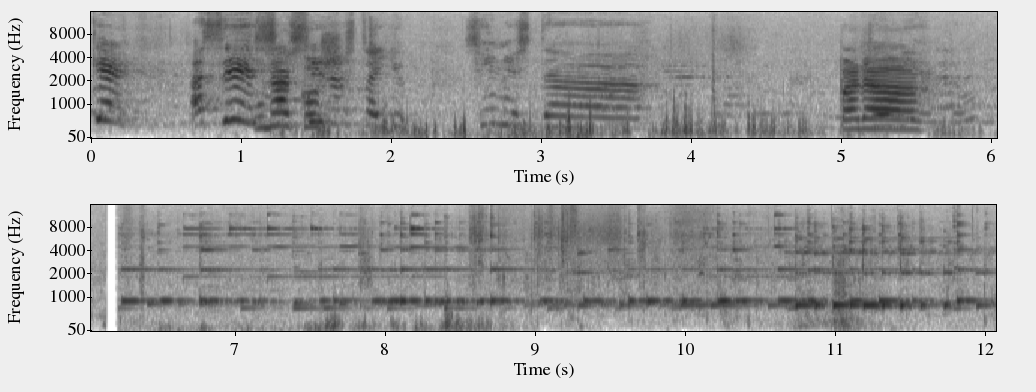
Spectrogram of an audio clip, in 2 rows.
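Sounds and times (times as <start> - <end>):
sheep bells clinking: 6.2 - 12.0.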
